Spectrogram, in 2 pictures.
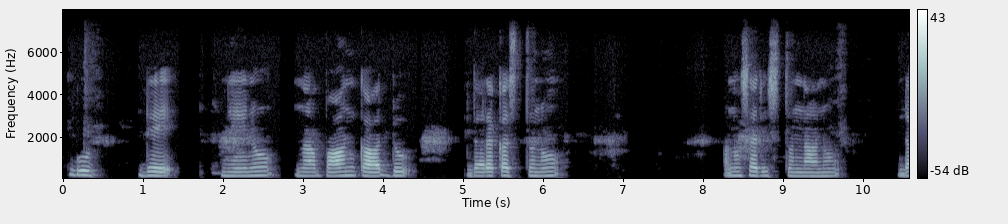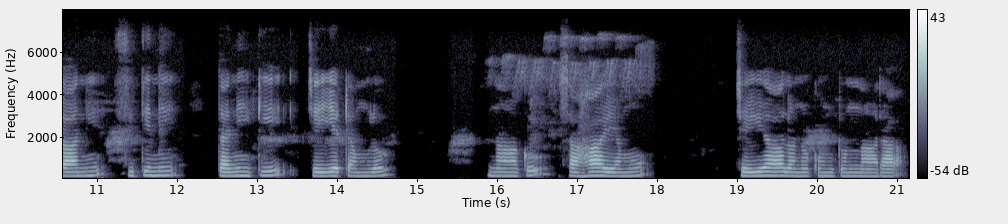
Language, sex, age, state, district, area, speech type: Telugu, female, 60+, Andhra Pradesh, Krishna, urban, read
